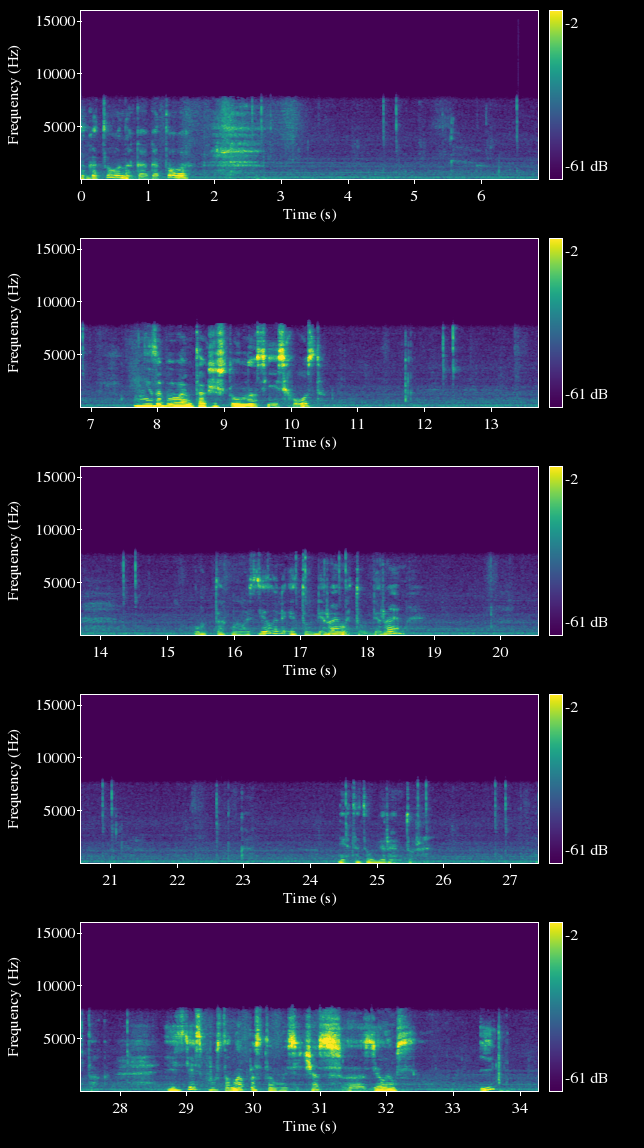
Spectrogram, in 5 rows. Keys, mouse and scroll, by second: 0.9-2.3 scroll up 2, 2.3 click, 11.9-16.5 right drag, 16.5 click, 17.2 click, 20.5 click, 22.2-25.2 middle drag, 25.2 click, 26.4 click, 27.0-30.0 middle drag.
